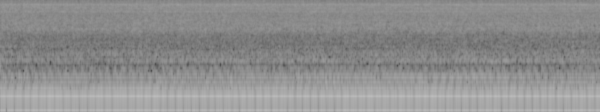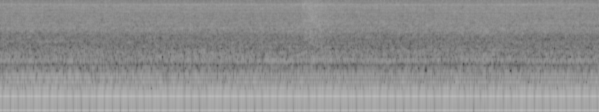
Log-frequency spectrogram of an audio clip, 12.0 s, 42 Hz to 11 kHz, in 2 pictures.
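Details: 1986 Pontiac Fiero SE V6 with known high idle problem; steady fast hum at 1,220 rpm per timing-light tach just after start, runs well; owner to check vacuum leaks, idle control or sensors: high idle.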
